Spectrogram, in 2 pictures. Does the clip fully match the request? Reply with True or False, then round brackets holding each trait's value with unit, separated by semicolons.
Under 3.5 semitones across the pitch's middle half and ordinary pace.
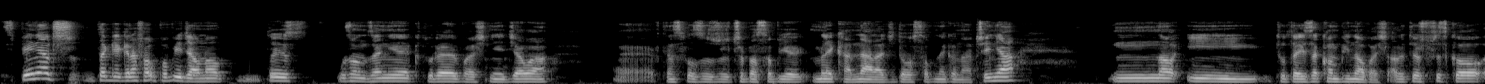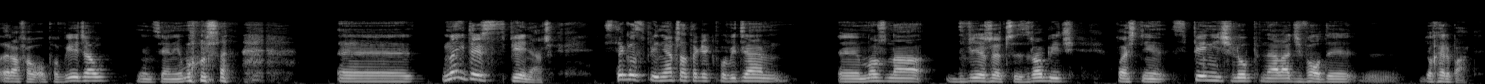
False (4.2 semitones; 120 wpm)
